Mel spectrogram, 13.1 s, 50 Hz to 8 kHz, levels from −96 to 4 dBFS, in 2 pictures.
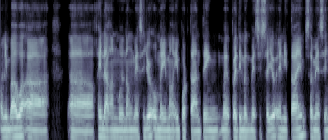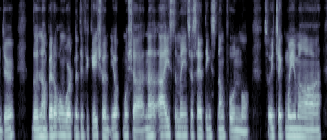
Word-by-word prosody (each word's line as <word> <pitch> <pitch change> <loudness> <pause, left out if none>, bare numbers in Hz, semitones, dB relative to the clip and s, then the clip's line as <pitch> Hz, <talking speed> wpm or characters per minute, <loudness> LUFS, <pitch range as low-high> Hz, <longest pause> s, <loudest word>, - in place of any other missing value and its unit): halimbawa, 110 +2 +4
ah, 100 -2 +2 0.5
ah 95 -2 +1
kailangan 105 -2 +1
mo 100 - -1
ng 100 0 -2
Messenger 100 +1 +1
o 110 - +1
may 105 -1 +2
mga 100 0 -2
importanteng 100 -1 -2
ma 105 0 0
pwedeng 105 -1 +2
mag-message 100 +1 -3
sa'yo 100 - +2
anytime 105 +3 0
sa 135 - -3
Messenger 100 +2 -1 0.4
dun 110 +2 +3
lang. 110 -2 +2
Pero 120 +2 +5
kung 130 -1 0
work 125 0 +4
notification 115 -1 -2
i-off 120 0 -1
mo 125 0 -4
siya 95 -1 -1
naayos 125 +3 +1
naman 125 -1 -1
yun 125 - -3
sa 125 - -4
settings 110 0 -1
ng 110 +1 -4
phone 105 -3 -3
mo. 90 0 -4 0.3
So, - - -5
i-check 115 +1 +1
mo 115 - +2
yung 115 0 +5
mga, 105 -1 +1
105 Hz, 185 wpm, -23 LUFS, 100-115 Hz, 0.5 s, Pero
